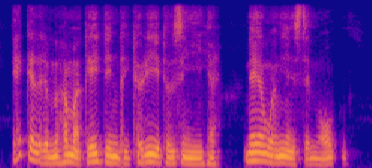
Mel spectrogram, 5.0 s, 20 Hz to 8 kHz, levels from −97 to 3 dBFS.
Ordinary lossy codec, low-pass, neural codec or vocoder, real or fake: none; 7.2 kHz; codec, 16 kHz in and 24 kHz out, 0.6 kbps, FocalCodec, streaming, 2048 codes; fake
